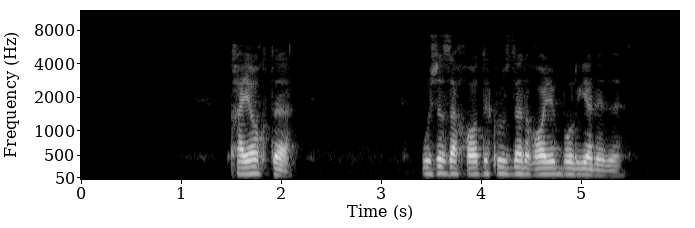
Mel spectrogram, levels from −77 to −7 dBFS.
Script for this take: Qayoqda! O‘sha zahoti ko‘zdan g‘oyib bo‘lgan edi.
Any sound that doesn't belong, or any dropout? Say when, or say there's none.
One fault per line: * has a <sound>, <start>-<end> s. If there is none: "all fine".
all fine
